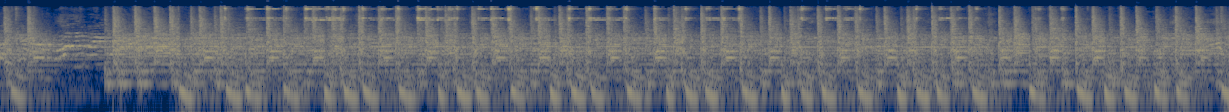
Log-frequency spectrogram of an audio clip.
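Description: Live drum accompaniment for a Tamil stage drama: fast, dense drum strokes, the deep ones dropping in pitch, over held instrumental tones. The drumming starts about a second in as a voice fades out.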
